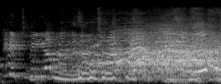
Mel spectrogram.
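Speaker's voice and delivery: loud laughing through the words; loud laughter. Real, not acted. Teller cracking up at the driver's story, loud and laughing. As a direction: laugh hard as the words come out.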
